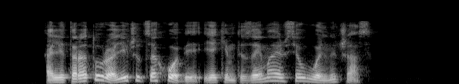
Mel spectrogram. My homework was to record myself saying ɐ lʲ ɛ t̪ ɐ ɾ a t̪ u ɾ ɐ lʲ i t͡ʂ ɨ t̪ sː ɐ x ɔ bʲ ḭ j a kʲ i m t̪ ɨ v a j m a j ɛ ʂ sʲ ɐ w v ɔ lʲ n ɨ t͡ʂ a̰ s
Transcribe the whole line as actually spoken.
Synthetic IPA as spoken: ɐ lʲ i t̪ ɐ ɾ a t̪ u ɾ ɐ lʲ i t͡ʂ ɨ t̪ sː ɐ x ɔ bʲ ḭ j a kʲ i m t̪ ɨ z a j m a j ɛ ʂ sʲ ɐ w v ɔ lʲ n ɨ t͡ʂ a̰ s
